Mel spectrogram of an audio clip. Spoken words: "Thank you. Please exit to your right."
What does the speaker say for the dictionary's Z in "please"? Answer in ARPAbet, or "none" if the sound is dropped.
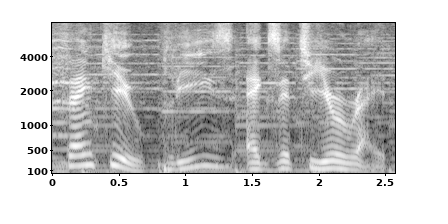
Z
